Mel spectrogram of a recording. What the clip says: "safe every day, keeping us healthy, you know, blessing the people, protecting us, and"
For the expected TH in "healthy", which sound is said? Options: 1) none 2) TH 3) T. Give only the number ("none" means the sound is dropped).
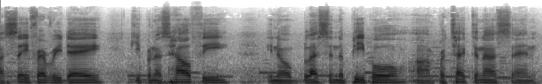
2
